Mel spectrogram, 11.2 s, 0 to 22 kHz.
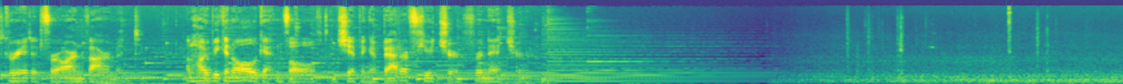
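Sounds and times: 
speech: 0.1 - 5.7
car driving along a road in Northern Ireland: 7.7 - 11.2.

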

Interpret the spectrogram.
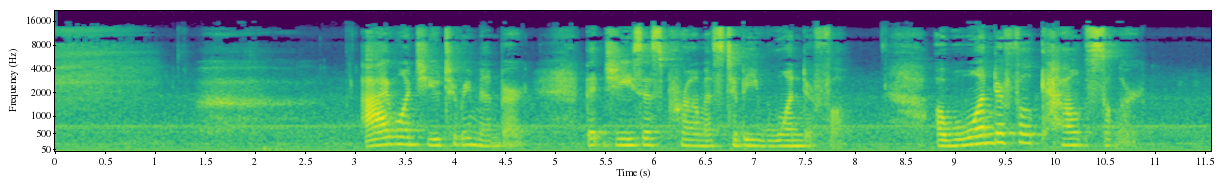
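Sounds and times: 
deep breath taken during a Christmas sermon: 0.0 - 2.7
speech: 3.1 - 10.9.

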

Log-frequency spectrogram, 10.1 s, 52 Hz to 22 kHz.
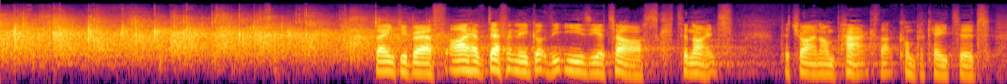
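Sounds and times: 
crowd applauding after a psalm reading: 0.0 - 4.8
speech: 3.8 - 10.0.

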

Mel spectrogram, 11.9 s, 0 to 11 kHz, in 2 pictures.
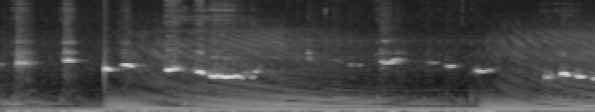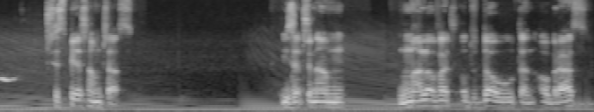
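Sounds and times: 
person whistling a wandering melody: 0.0 - 6.2
steady low hum: 0.0 - 11.8
speech: 6.5 - 7.4, 8.8 - 11.8.

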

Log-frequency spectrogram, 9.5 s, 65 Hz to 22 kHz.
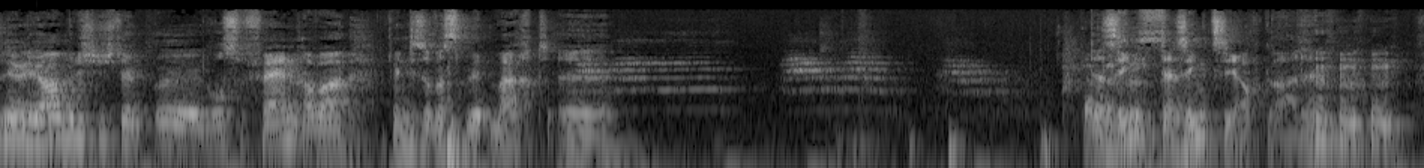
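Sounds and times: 
speech: 0.0 - 4.3, 7.2 - 9.4
cat meowing: 3.8 - 7.1
laughter: 8.6 - 9.4.

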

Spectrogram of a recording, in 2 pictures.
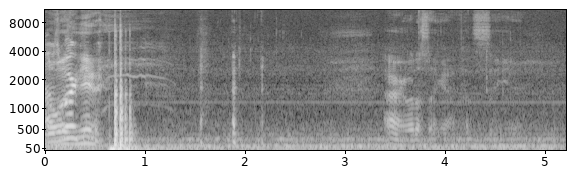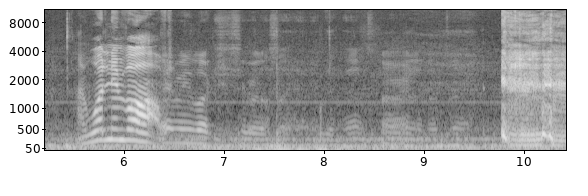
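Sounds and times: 
speech: 0.0 - 0.7, 3.4 - 4.7, 5.5 - 7.7, 9.8 - 10.4
low hum: 0.0 - 10.4
harsh raspy cough: 9.8 - 10.4.

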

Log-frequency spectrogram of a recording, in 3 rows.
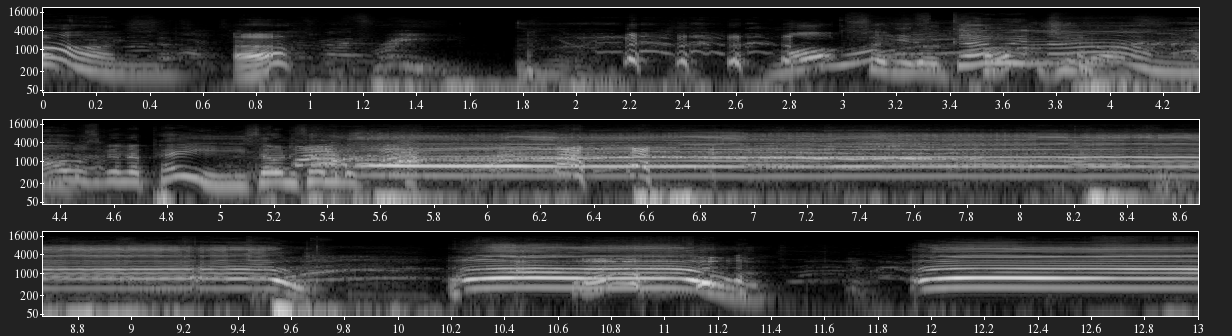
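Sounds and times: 
speech: 0.2 - 6.9
laughter: 1.8 - 4.1, 5.2 - 12.6
person screaming loudly and high-pitched: 5.3 - 11.4.

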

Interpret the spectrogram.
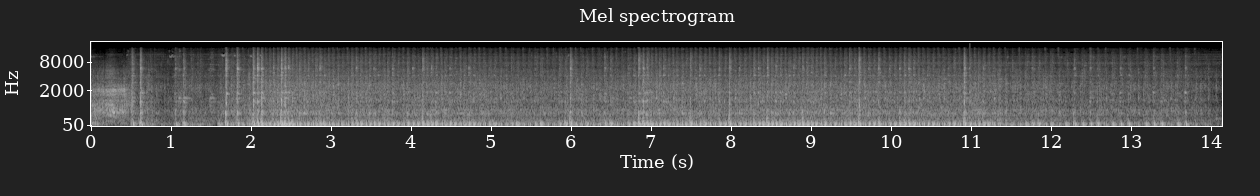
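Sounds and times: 
internal combustion engine roaring: 0.0 - 14.1
rattling clatter: 0.0 - 14.1.

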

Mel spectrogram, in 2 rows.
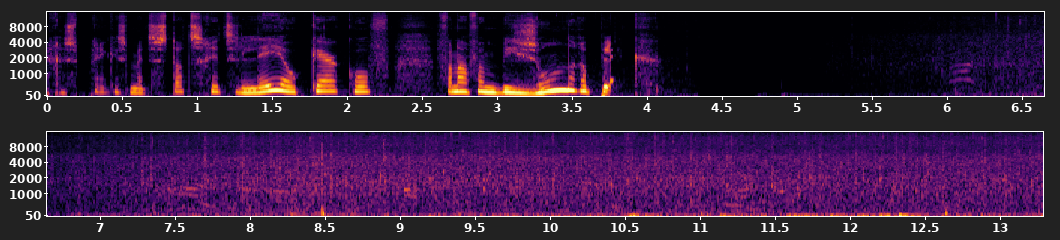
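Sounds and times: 
speech: 0.1 - 4.1
steady rain falling on an outdoor athletics track: 4.9 - 13.2.

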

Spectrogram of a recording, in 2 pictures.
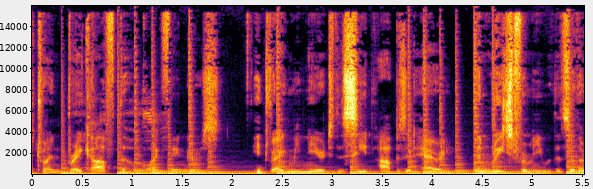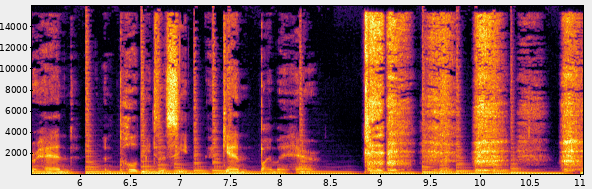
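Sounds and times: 
speech: 0.1 - 9.3
person gasping for air: 8.8 - 11.0.

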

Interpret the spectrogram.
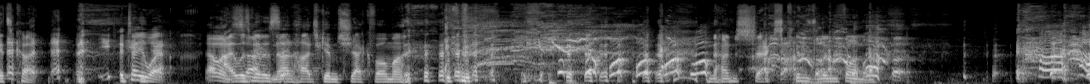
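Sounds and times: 
laughter: 0.0 - 2.8, 4.0 - 10.8
speech: 0.0 - 9.1
person coughing: 6.6 - 9.2, 10.2 - 10.8.

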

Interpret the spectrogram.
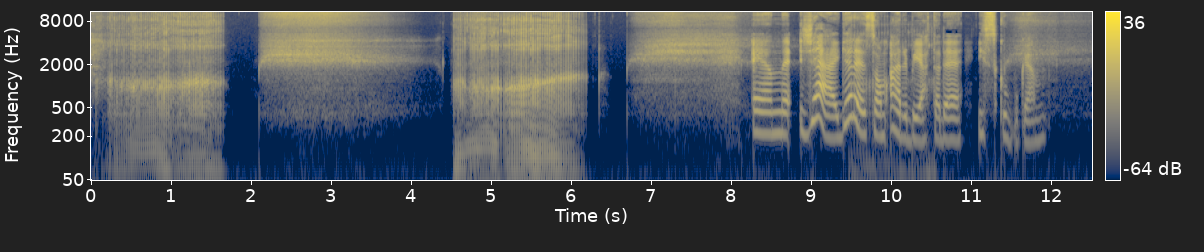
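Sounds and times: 
loud rasping snoring: 0.0 - 1.8, 4.5 - 6.4, 9.5 - 10.7
speech: 8.5 - 12.0.

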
